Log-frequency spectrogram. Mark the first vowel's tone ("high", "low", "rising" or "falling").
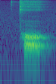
falling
